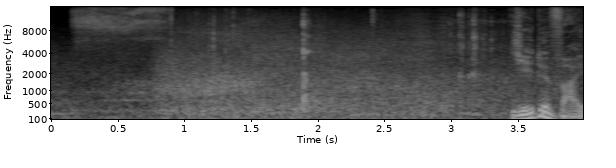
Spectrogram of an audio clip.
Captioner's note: traffic rushes past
